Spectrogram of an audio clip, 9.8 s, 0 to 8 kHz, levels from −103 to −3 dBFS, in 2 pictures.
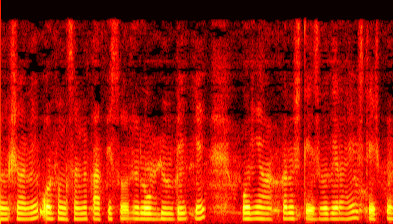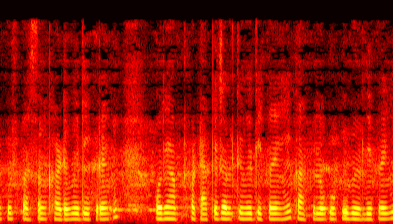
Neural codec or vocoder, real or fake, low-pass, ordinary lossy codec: autoencoder, 48 kHz, 32 numbers a frame, DAC-VAE, trained on Japanese speech; fake; 7.2 kHz; MP3, 48 kbps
